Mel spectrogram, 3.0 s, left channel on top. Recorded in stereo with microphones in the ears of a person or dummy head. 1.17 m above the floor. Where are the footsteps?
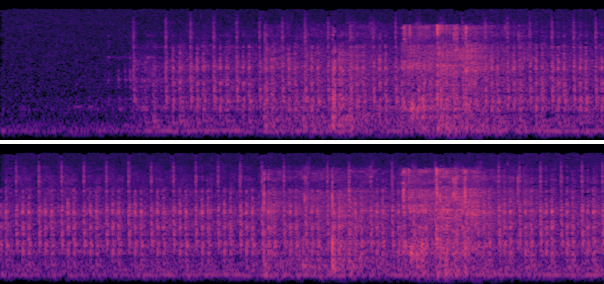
55° right (ahead or behind), 2.5 m; by 2.7 s 35° right (ahead or behind), 3.5 m.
